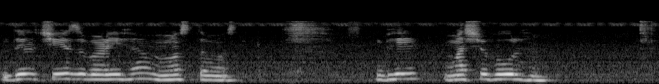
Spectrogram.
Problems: constant background noise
